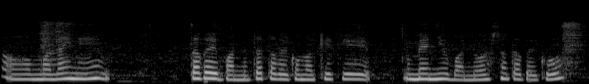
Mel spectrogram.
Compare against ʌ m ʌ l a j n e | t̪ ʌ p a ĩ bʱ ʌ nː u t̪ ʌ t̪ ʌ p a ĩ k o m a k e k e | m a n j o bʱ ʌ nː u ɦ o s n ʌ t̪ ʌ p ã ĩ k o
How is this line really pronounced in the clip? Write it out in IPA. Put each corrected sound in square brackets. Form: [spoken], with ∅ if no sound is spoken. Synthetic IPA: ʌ m ʌ l a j n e | t̪ ʌ p a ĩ bʱ ʌ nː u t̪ ʌ t̪ ʌ p a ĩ k o m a k e k e | m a n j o bʱ ʌ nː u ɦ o s n ʌ t̪ ʌ p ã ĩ k o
